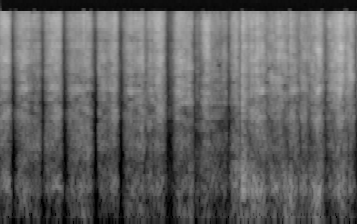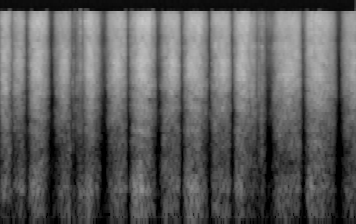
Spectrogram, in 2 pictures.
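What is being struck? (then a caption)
Polyethylene packing foam sheet. A solid white polyethylene packing foam sheet is rubbed back and forth with fingertips. It gives a steady run of short, bright, squeaky scraping strokes, each separated by a brief gap, with little low end.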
